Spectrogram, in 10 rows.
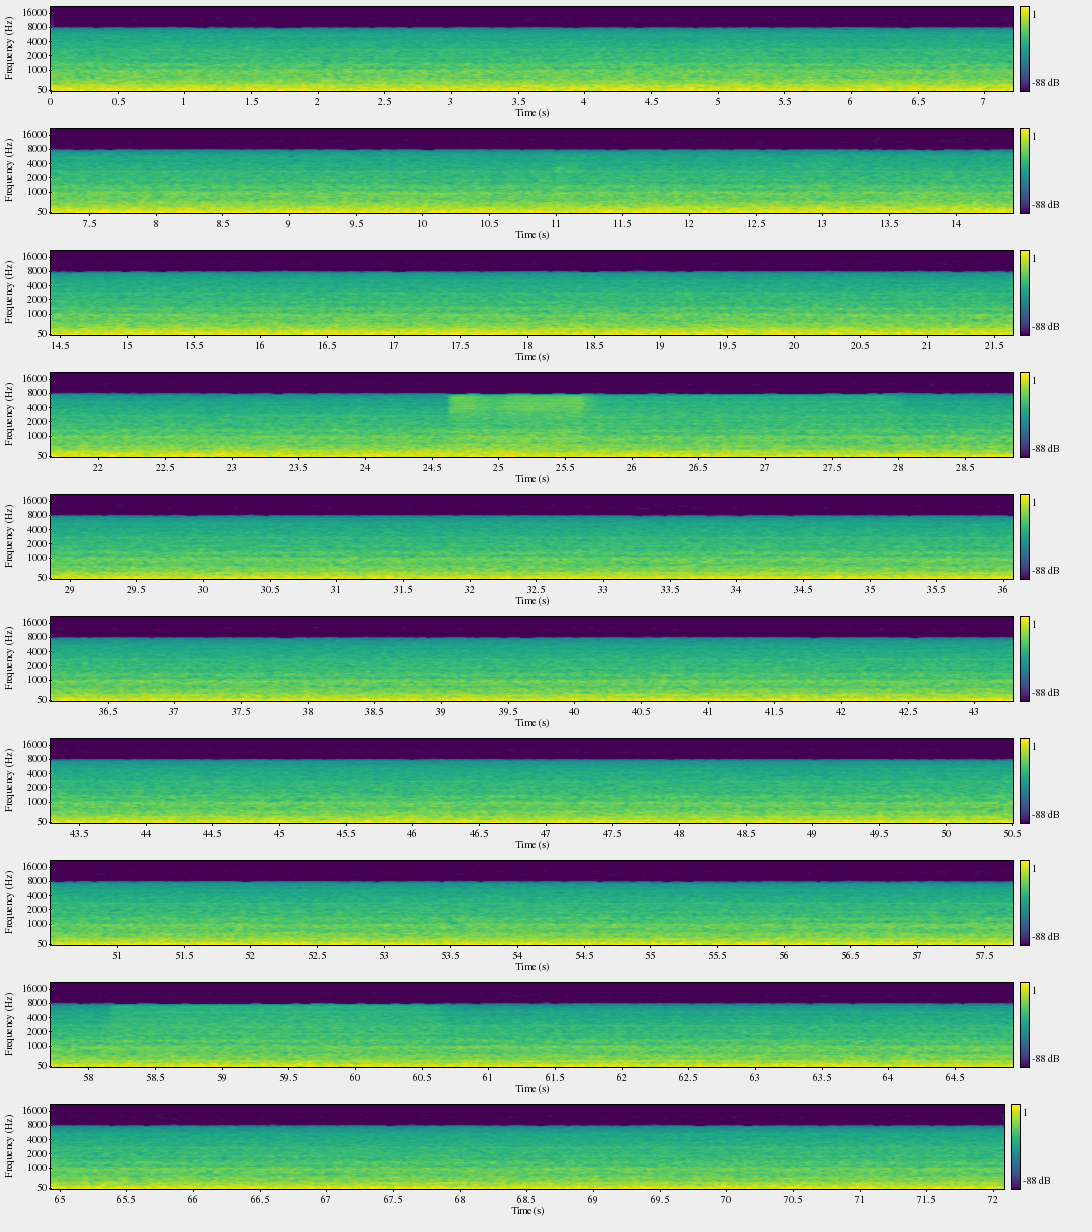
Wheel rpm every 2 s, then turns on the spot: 0, 0, 0, 0, 0, 0, 0, 0, 0, 0, 0, 0, 0, 0, 0, 0, 0, 0, 0, 0, 0, 0, 0, 0, 0, 0, 0, 0, 0, 0, 0, 0, 0, 0, 0, 0.
none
